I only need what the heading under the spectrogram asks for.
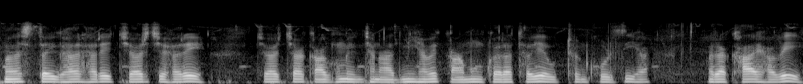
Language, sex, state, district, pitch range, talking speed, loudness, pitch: Chhattisgarhi, male, Chhattisgarh, Sarguja, 115-125 Hz, 185 wpm, -17 LUFS, 120 Hz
